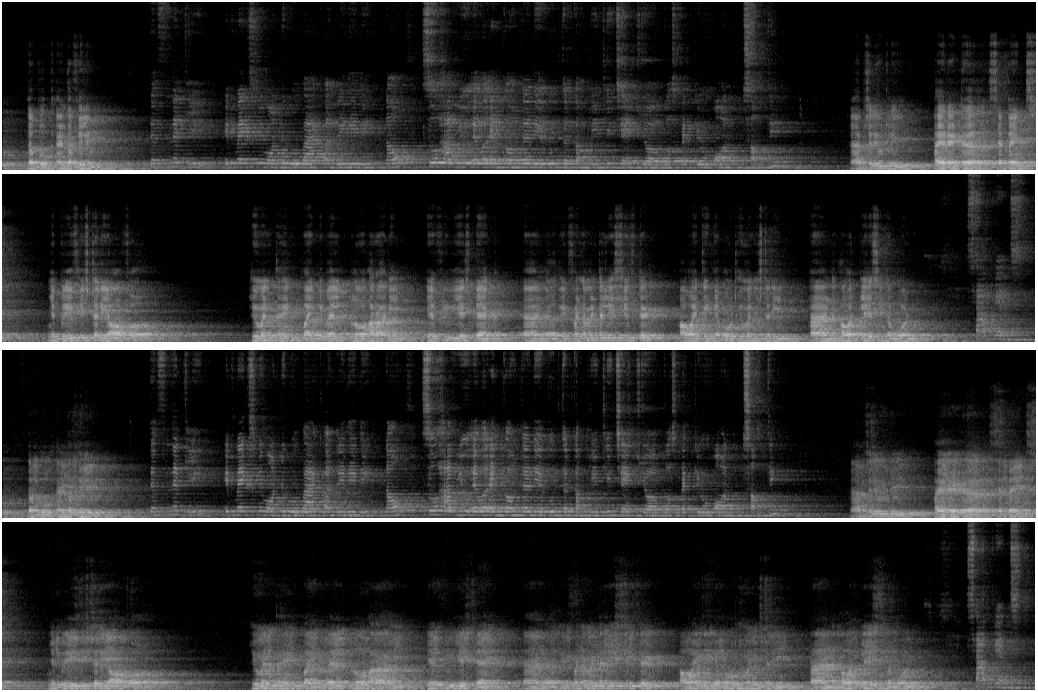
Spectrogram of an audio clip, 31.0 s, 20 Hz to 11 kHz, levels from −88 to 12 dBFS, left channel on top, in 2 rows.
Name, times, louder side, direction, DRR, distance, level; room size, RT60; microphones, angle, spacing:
voice 1, 0.4-1.5 12.7-13.6 14.0-15.5 16.2-17.7 19.2-21.5 21.9-22.8 23.3-25.3 25.7-27.2 27.6-29.2, left 1 dB, 65° left, 4 dB, 4.8 m, -21 dB
voice 2, 2.2-3.0 3.3-6.0 6.3-11.6 16.2-16.4 30.0-30.8, right 1 dB, 25° right, 0 dB, 3.8 m, -34 dB
27.5 x 24.0 x 8.4 m, 2.6 s
head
